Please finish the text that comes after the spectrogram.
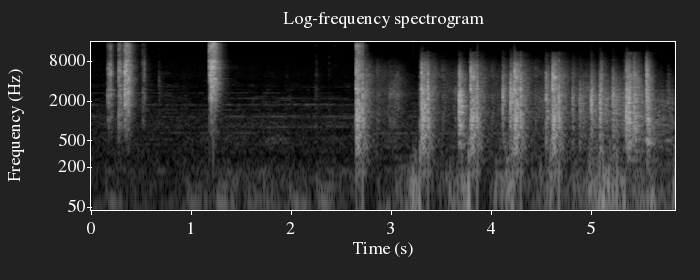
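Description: Apollo 11 Compact pistol firing 115 grain hand-loaded hollow point rounds, a few spaced shots at first, then a fast string of sharp, loud cracks in close succession.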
